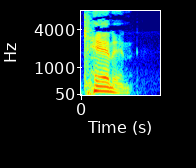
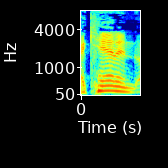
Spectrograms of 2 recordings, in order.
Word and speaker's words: Kanan: I mean, I said, I don't care how you pronounce it, but it's spelled K-A-N-A-N. He goes, oh, Kanan. I said, it's Kanan. You can pronounce it however you want, but the spelling is K-A-N-A-N.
